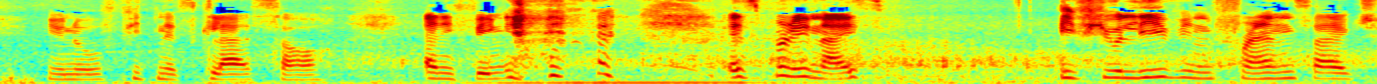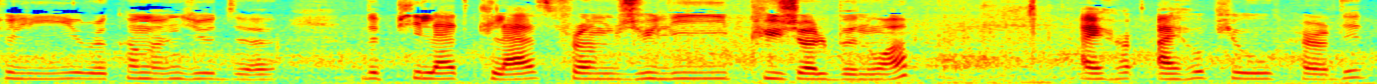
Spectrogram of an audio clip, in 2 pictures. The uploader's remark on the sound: I decided to have a spontaneous walk and record in the street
